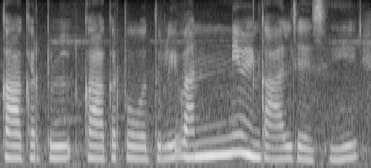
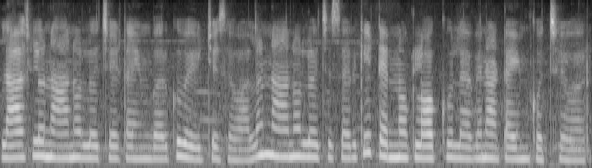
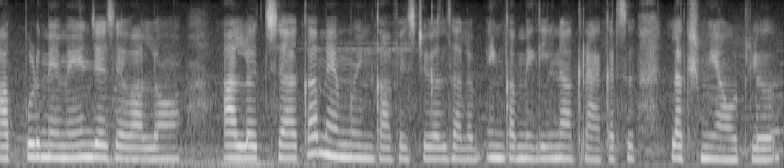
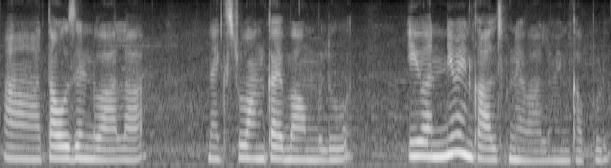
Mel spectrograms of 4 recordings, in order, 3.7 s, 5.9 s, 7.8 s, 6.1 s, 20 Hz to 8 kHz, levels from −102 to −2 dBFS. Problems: background conversations at intervals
